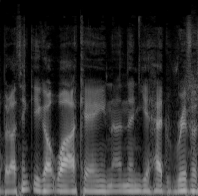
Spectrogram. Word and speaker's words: Joaquin: how do you say his name yeah why joaquin that's right yeah i'm such a i hope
